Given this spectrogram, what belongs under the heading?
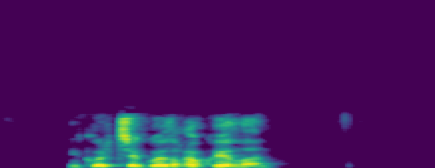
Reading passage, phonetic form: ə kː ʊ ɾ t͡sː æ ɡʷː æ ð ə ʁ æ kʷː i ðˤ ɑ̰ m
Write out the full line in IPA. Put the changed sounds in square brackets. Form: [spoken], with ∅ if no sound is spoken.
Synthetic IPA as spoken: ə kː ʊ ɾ t͡sː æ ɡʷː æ ð ə ʁ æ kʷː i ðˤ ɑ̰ [n]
